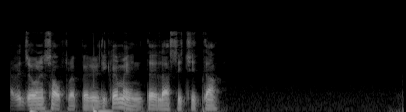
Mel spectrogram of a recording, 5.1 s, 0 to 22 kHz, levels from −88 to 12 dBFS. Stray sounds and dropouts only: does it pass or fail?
pass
